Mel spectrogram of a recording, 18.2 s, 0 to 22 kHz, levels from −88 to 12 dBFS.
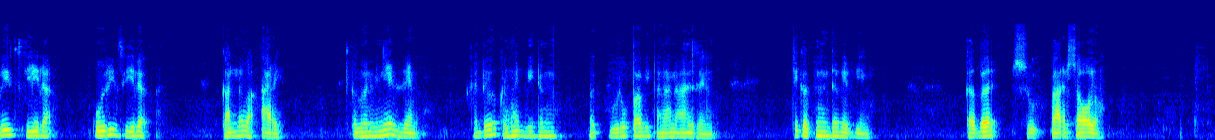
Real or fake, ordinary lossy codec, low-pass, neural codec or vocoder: fake; MP3, 48 kbps; 10.8 kHz; codec, 24 kHz, 1.5 kbps, HILCodec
